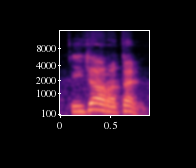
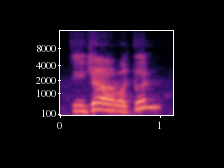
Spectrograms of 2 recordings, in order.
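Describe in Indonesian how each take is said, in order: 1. Kata ini berakhiran bunyi 'an'. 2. Kata ini berakhiran bunyi 'un'. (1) "dibaca dengan nasab" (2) "Dibaca dengan marfu'"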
